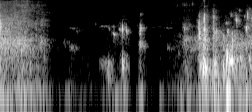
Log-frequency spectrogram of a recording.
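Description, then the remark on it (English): Quiet mouth sounds of someone taking a sip of water, a few soft slurps and wet swallows with brief pauses between, no talking. “Got to stop and have a sip of water.”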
